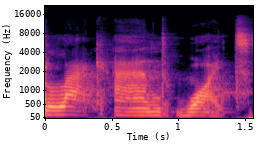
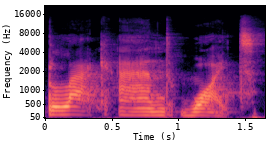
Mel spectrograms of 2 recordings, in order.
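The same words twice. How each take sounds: First: Each word is said separately and distinctly. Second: The same.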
